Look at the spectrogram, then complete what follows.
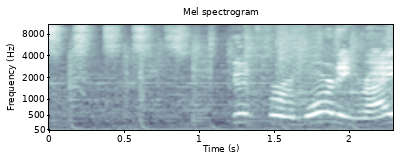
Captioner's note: he imitates sprinkler whirring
